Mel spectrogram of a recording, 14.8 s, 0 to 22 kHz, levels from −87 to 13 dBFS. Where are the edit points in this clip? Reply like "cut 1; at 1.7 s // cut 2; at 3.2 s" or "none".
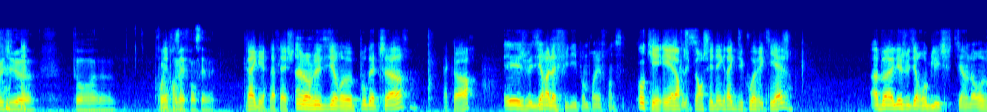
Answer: cut 1; at 9.5 s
